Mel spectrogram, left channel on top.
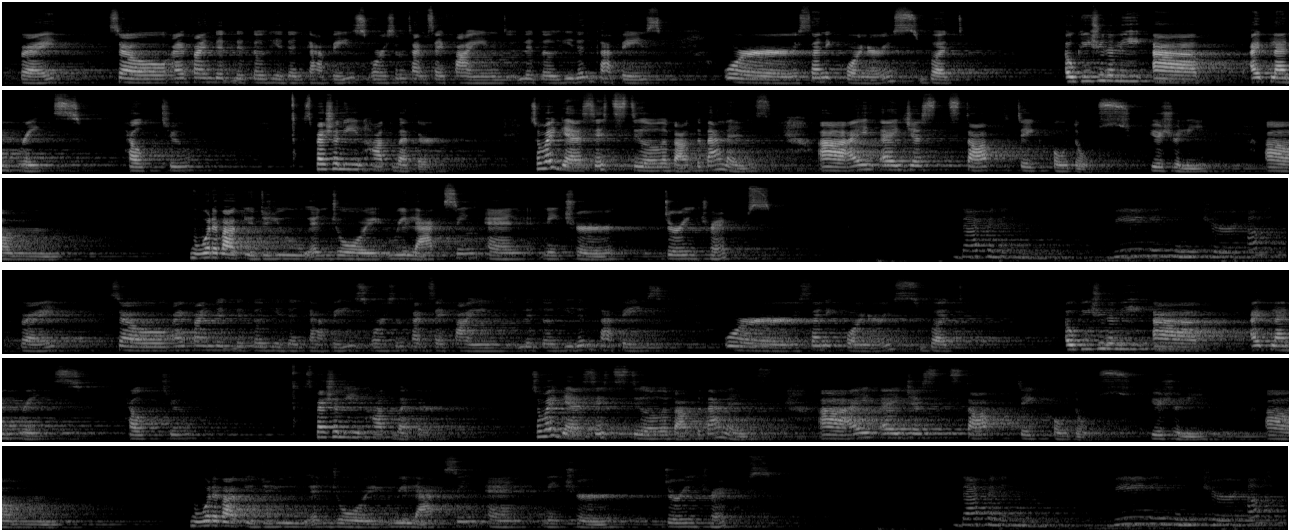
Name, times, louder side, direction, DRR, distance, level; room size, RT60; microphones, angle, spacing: voice 1, 0.2-0.6 1.1-6.6 6.9-9.5 10.6-12.0 12.5-13.3 13.5-13.7 14.1-14.8 16.0-17.3 18.2-20.4 20.7-22.2 22.5-22.8 23.0-24.9 25.5-26.3 27.6-31.9 32.4-33.4, left 6 dB, 45° left, 11 dB, 0.4 m, -35 dB
voice 2, 35.2-36.2 36.8-38.6, equal, ahead, -3 dB, 1.4 m, -48 dB
17.0 x 6.2 x 4.9 m, 2.6 s
head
